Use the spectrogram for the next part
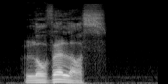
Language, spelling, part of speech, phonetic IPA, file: Polish, lowelas, noun, [lɔˈvɛlas], Pl-lowelas.ogg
